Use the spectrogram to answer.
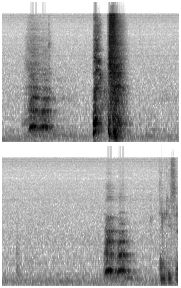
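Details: Person allergic to their cat, with watering eyes: a sharp double sneeze between short vocal sounds; allergic sneezing.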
